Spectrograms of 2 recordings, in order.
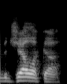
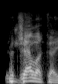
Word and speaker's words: Bjelica: It's Nemanja Bjelica, I think. Bjelica. – Nemanja Bjelica. Yes. – Bjelica. Yes. Okay.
